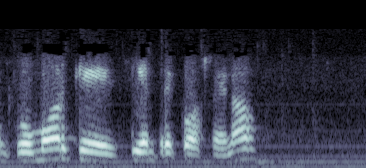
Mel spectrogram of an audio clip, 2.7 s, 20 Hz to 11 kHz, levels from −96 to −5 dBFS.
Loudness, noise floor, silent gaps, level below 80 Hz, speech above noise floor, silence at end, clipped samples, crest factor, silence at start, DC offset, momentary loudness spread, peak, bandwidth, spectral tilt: -21 LUFS; -53 dBFS; none; -56 dBFS; 31 dB; 0.85 s; under 0.1%; 14 dB; 0 s; under 0.1%; 7 LU; -8 dBFS; 3.8 kHz; -7.5 dB/octave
